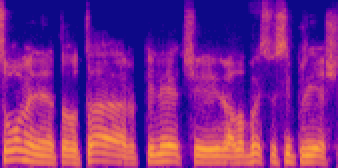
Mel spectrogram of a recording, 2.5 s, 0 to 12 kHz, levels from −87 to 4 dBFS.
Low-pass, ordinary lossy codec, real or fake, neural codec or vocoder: 10.8 kHz; Opus, 16 kbps; fake; vocoder, 24 kHz, 100 mel bands, Vocos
